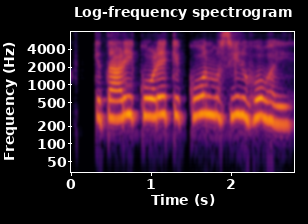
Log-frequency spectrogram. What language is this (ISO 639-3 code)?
mag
